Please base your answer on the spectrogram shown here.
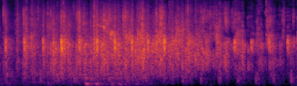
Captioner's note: audience clapping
